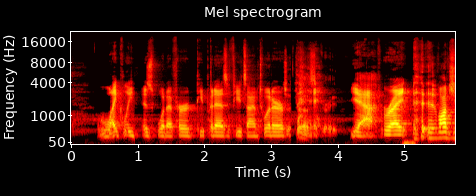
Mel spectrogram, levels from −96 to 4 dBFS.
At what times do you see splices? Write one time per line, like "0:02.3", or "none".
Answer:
0:00.9
0:02.1
0:02.8
0:03.3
